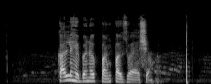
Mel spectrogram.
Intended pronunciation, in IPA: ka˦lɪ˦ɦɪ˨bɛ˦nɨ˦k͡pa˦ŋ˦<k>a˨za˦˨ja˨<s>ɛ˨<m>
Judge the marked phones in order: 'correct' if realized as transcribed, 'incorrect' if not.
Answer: incorrect, incorrect, incorrect

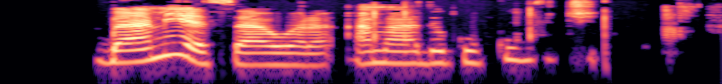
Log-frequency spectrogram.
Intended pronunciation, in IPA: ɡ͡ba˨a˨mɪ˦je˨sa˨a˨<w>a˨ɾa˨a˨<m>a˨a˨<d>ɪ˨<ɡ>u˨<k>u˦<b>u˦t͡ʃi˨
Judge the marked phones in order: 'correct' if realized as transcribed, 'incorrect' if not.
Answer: correct, correct, correct, incorrect, correct, correct

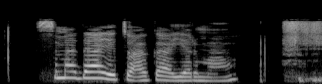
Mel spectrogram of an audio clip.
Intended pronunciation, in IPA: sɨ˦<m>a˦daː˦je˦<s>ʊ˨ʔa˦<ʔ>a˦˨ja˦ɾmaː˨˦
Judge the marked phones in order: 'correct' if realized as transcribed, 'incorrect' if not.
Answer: correct, incorrect, incorrect

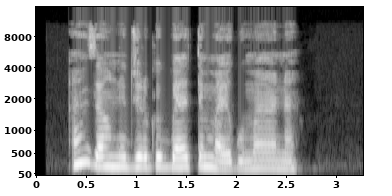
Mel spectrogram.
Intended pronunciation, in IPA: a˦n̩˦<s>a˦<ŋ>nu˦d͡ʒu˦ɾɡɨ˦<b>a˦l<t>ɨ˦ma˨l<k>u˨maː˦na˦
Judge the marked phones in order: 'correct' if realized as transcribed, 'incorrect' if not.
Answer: incorrect, correct, incorrect, correct, incorrect

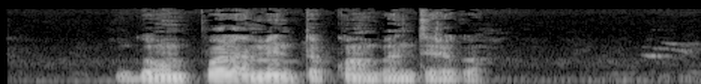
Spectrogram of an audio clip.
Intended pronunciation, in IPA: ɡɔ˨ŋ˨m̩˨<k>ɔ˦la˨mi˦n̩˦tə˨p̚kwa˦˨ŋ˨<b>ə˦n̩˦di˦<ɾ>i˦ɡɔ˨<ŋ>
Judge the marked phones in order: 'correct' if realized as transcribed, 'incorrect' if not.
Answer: incorrect, correct, correct, incorrect

